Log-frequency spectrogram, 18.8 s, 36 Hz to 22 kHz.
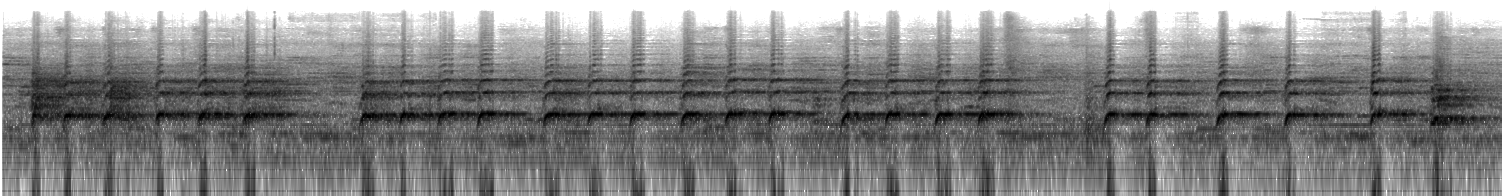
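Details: Dogs barking, recorded 10-12-19: a fast run of sharp, harmonic barks repeated several times a second in bursts, with brief pauses around five and thirteen seconds, then barking resumes steadily to the end.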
